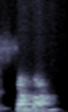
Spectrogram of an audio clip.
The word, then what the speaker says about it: ça va: savá savá E aí não tem muitos mistérios com relação a pronunciação é savá se você quiser fazer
